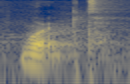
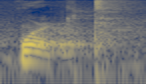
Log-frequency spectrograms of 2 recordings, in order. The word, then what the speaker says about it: worked: let's prolong this work no vibration so correct pronunciation is worked right worked your example is the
